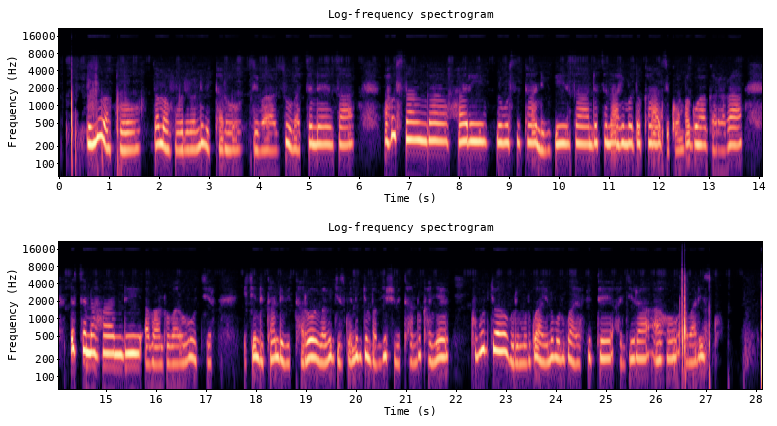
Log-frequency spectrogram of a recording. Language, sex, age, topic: Kinyarwanda, male, 25-35, health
